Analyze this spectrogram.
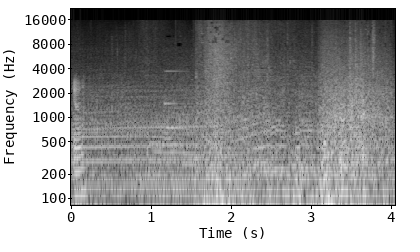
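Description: A car engine hums and revs as the car speeds along.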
